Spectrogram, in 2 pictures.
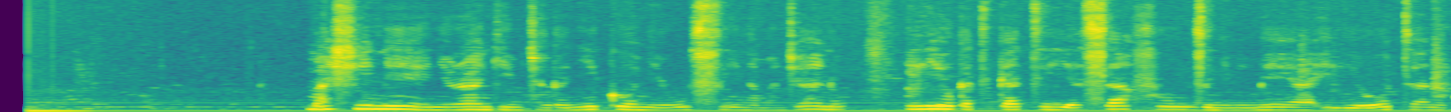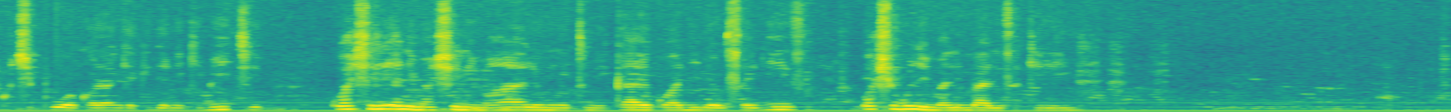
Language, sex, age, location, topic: Swahili, female, 25-35, Dar es Salaam, agriculture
